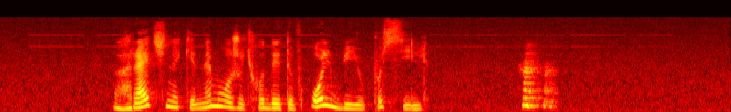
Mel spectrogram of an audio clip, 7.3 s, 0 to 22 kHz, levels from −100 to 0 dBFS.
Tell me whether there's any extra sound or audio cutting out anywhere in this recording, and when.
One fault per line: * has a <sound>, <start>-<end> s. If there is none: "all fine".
* has a laugh, 5.2-5.6 s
